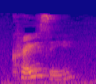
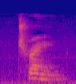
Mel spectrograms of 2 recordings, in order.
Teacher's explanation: R is a voice sound but after these three consonant sounds it begins voiceless and then becomes voice as we go into the next vowel sound so we don't have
